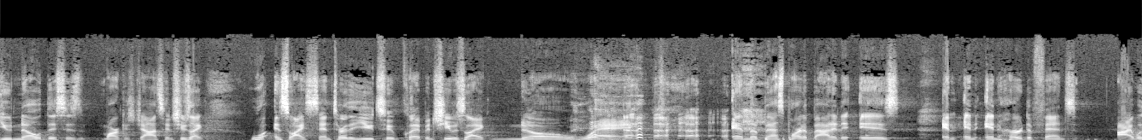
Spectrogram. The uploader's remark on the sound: A LIVE edition of RT at the 2017 FOX NBA/NHL Seminar in Palos Verdes. After a Q&A, we decided to bring up former players turned NBA analysts for a little fun. Short and sweet we allowed a room full of Broadcasters, Producers, Directors, Coordinating Producers and Executive Producers get an inside look at what RT is all about.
